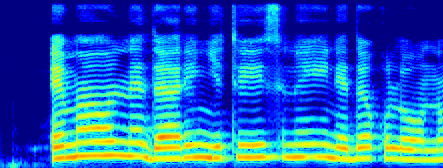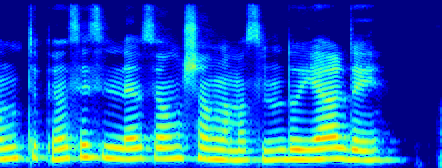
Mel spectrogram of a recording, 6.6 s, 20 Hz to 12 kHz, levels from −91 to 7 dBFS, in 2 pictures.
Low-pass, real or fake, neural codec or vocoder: 10.8 kHz; fake; codec, 24 kHz, 1.2 kbps, DualCodec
